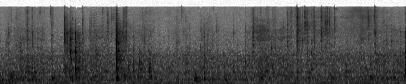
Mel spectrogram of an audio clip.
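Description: Faint handling noises of hands measuring out material: scattered light clicks and rustles, the sharpest about a second and a half in.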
